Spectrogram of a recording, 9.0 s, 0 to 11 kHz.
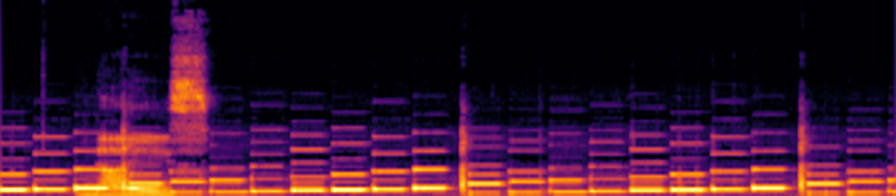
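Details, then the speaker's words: Commodore SX-64, faulty quiet SID replaced with a SwinSID Nano, running the owner's-guide musical scale program into a 1702 monitor: clean, even tones step through the scale with no buzz or dropouts, normal sound output after repair. "well I think we can consider that a successful sound repairable"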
